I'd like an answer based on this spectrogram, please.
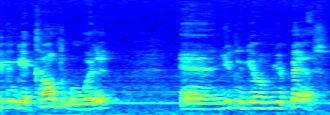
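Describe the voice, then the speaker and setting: Amid noticeable background noise and audible room echo, a fairly high-pitched man with a Southern US accent talks at a fairly quick pace. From US South, eastern Alabama. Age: 60s. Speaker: actor, former radio announcer. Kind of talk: interview. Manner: halting, many fillers and repeats.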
